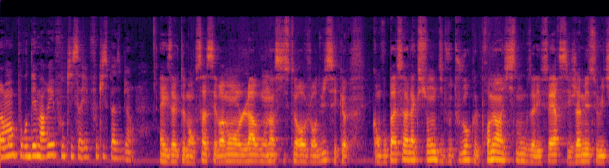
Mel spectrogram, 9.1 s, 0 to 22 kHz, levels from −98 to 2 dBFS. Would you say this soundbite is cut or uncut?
uncut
